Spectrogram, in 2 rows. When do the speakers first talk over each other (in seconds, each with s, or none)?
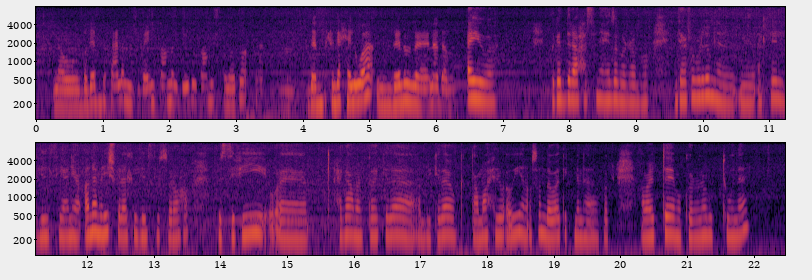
none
